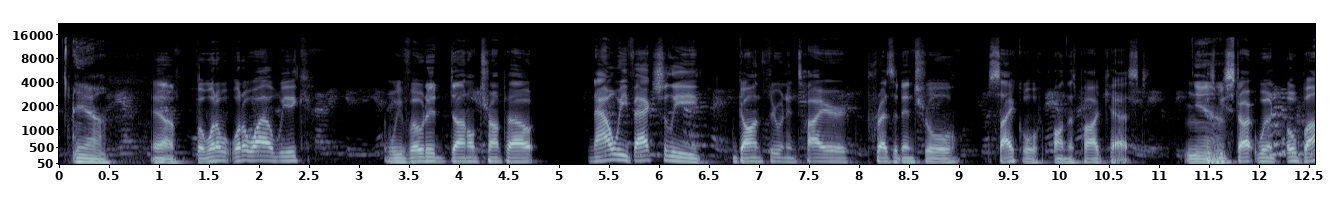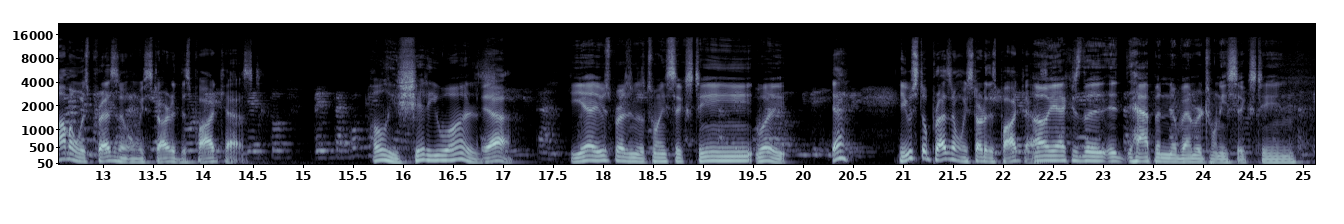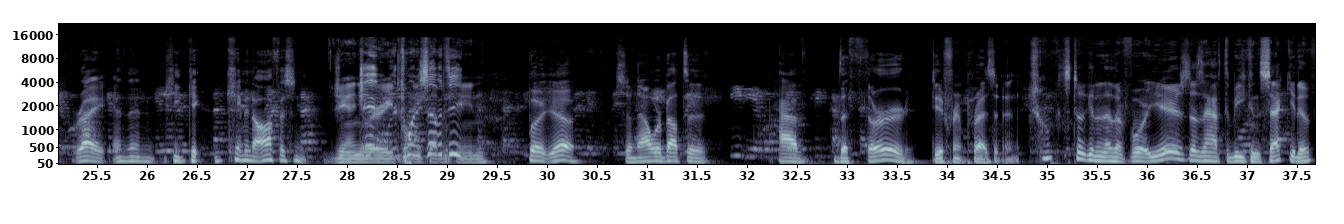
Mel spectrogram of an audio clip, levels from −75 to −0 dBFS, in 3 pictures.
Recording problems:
voice in the background; noticeable; throughout; 15 dB below the speech

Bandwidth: 14.5 kHz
